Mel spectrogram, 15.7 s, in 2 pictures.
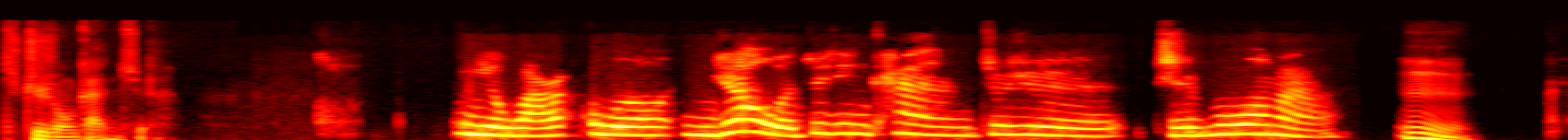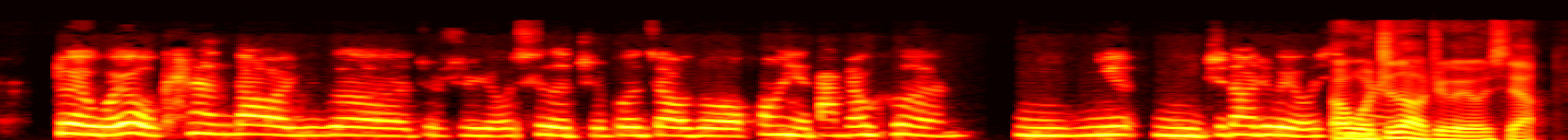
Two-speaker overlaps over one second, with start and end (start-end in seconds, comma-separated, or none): none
